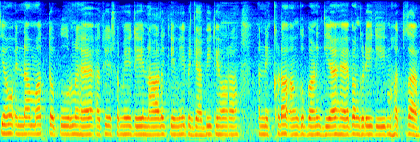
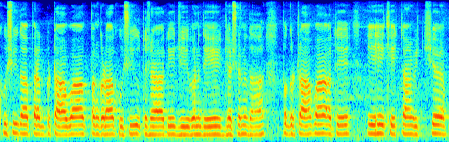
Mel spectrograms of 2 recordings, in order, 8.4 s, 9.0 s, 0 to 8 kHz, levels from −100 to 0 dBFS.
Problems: background sounds at intervals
